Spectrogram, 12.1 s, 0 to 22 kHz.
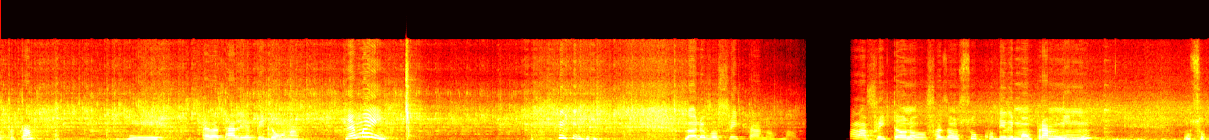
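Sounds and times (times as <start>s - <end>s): fish sizzling in a pan: 0.0s - 8.0s, 8.6s - 12.0s.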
